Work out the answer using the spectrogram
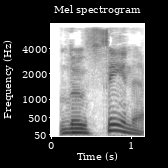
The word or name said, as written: leucaena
